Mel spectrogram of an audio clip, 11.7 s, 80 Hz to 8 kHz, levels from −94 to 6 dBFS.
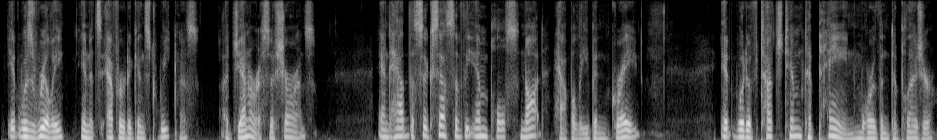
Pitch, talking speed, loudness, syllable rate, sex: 140 Hz, 170 wpm, -20 LUFS, 5.5 syllables/s, male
